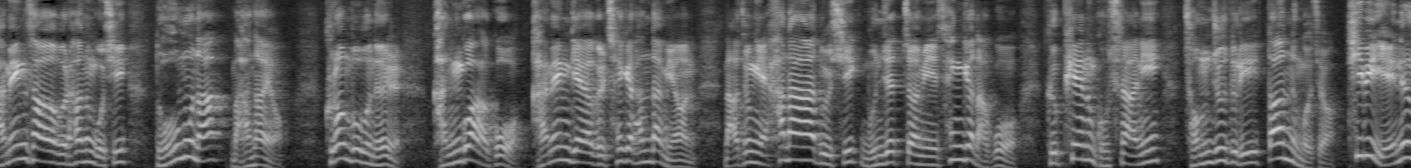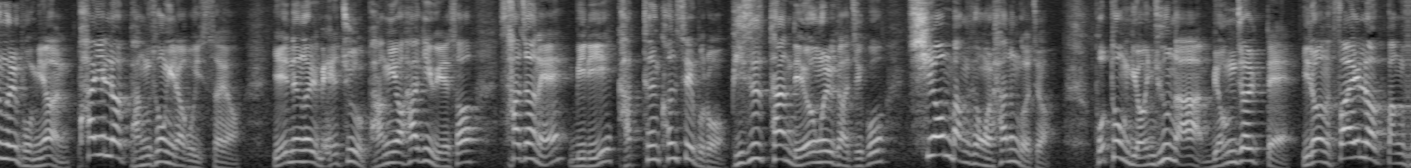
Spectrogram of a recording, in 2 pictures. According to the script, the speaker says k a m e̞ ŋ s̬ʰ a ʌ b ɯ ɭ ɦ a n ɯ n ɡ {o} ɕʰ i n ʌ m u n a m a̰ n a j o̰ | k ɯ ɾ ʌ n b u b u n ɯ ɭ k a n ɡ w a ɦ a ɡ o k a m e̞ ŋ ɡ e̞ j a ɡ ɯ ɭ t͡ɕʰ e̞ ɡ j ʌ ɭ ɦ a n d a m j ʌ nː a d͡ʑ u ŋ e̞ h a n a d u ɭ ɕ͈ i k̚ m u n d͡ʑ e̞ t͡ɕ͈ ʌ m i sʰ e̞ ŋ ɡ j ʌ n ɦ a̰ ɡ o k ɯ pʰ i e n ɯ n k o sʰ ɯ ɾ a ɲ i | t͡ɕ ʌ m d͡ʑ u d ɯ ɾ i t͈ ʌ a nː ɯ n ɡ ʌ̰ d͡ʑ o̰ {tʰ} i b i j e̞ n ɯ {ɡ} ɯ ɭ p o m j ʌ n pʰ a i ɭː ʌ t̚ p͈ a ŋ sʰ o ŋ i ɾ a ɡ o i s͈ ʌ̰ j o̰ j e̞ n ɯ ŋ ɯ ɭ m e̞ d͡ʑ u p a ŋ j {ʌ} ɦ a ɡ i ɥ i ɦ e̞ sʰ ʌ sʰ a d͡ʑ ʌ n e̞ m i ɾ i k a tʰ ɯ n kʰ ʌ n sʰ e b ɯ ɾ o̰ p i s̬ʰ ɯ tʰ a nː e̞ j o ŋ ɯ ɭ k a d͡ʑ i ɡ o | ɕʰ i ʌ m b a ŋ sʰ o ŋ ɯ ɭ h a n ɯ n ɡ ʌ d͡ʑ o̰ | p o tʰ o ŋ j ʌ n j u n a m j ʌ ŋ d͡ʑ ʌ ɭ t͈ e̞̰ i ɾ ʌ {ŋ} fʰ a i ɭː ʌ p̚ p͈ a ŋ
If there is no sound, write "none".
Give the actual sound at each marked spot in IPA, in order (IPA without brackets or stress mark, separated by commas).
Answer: o, tʰ, ŋ, ʌ, n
